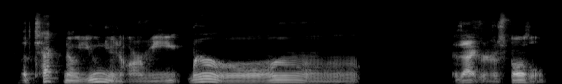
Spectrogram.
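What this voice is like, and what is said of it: Imitates a movie character's voice. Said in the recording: “That's my best impression.”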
